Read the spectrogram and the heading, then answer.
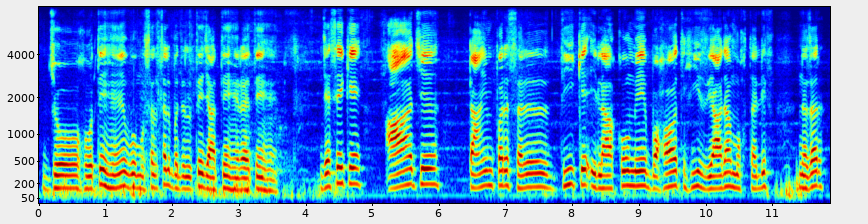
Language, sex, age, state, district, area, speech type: Urdu, male, 18-30, Uttar Pradesh, Lucknow, urban, spontaneous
